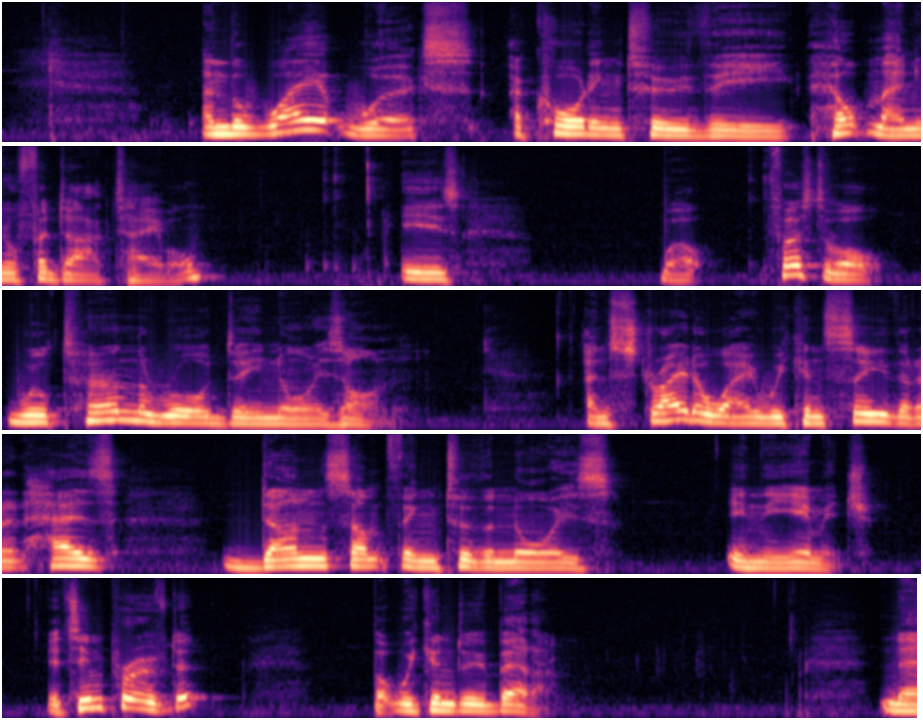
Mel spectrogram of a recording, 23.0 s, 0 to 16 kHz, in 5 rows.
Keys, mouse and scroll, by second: 1.8 click, 6.2 click, 8.4 click.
